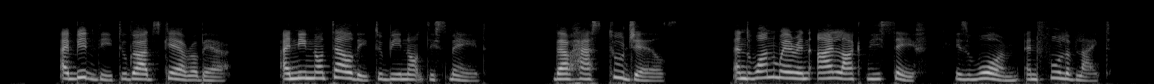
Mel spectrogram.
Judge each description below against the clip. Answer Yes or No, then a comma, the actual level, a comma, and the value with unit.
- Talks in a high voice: Yes, high, 245 Hz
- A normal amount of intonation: Yes, average, 3.9 semitones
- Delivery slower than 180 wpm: Yes, average, 170 wpm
